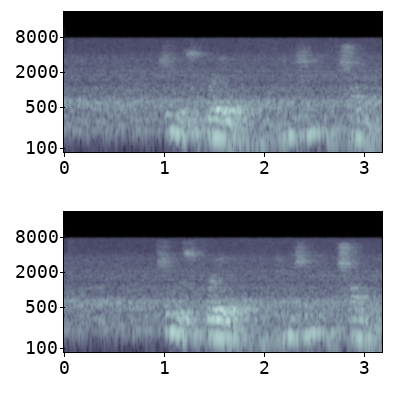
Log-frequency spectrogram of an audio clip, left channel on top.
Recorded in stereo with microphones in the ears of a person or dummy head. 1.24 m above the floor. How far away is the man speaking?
About 3 m.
